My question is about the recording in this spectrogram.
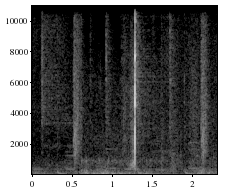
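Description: A golf driver striking the ball off the tee: one sharp crack a little over a second in, over faint background music.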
